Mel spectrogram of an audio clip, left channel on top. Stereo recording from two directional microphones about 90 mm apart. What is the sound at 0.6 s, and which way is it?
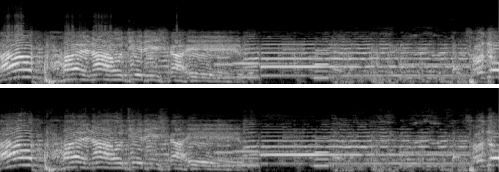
Speech, 55° right (ahead or behind).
